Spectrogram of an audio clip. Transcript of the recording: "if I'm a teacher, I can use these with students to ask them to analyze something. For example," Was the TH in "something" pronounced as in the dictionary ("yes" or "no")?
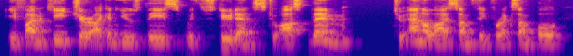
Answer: yes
